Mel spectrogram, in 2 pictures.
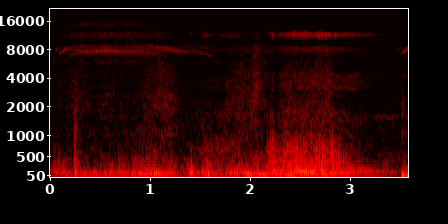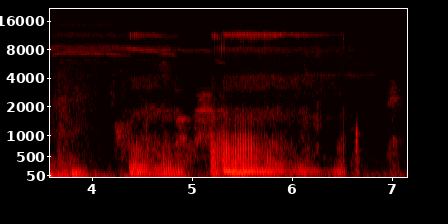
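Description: Two low rumbling snores with quieter breathing between them, recorded in a noisy room. Snoring during sleep.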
